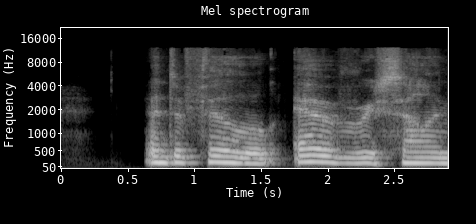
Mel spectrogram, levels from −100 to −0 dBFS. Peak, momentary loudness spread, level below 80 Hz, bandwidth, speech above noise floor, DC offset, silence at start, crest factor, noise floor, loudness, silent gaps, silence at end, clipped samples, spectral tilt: -14 dBFS; 4 LU; -72 dBFS; 12.5 kHz; 48 dB; under 0.1%; 0.65 s; 12 dB; -74 dBFS; -27 LUFS; none; 0 s; under 0.1%; -6.5 dB/octave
